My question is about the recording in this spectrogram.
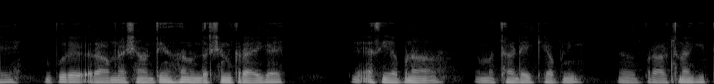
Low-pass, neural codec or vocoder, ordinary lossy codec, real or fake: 7.2 kHz; none; none; real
